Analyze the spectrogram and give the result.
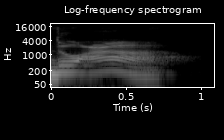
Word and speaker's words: dua: Yes, it's actually technically, you know, the actual correct Arabic pronunciation, dua.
